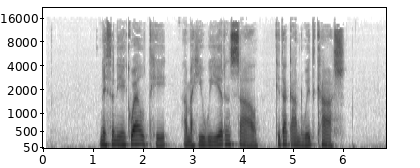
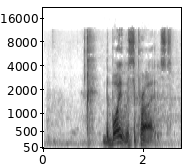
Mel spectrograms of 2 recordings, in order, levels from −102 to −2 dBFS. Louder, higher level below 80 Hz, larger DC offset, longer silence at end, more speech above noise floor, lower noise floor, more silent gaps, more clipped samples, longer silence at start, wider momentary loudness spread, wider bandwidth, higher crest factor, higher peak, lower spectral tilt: second, -25 LUFS vs -22 LUFS; first, -52 dBFS vs -64 dBFS; neither; first, 0.65 s vs 0.2 s; about the same, 37 dB vs 37 dB; about the same, -60 dBFS vs -57 dBFS; neither; neither; first, 1.15 s vs 0.9 s; second, 11 LU vs 14 LU; first, 16 kHz vs 12.5 kHz; about the same, 18 dB vs 20 dB; second, -8 dBFS vs -4 dBFS; about the same, -5 dB/octave vs -4 dB/octave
